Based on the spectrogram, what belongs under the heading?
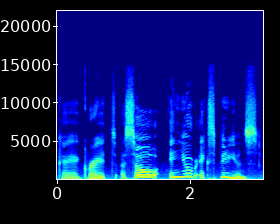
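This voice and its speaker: A woman's voice: sits high, lively intonation, slow pace, darkish tone. A woman hosting an interview podcast, asking questions and encouraging her guest with frequent short affirmations. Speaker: podcast host.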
